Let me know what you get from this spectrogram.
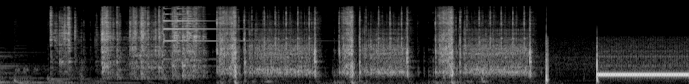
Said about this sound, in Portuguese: lá do Canadá, e a gente vai ligar pra ele agora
